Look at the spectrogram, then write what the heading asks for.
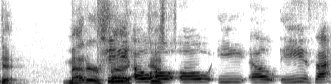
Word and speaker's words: Tooele: Matter of fact, just Tooele. Is that how they pronounce it?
